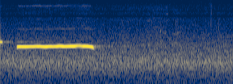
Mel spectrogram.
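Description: A person whistling one long, steady high note that stops about a second in, leaving faint outdoor background.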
